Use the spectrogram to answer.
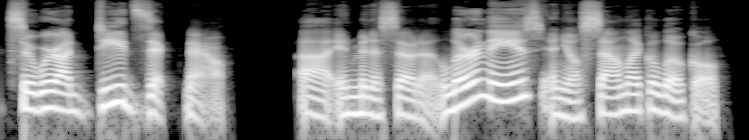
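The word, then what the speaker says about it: Dziedzic: also one person you should know the proper pronunciation. Senate Majority Leader Kari Dzidzik. Dzidzik. Okay. Now you're taking me Wisconsin way with Protozewitz, which took me forever to get right. So we're on Dzidzik now in Minnesota.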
